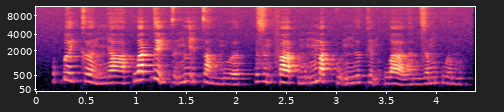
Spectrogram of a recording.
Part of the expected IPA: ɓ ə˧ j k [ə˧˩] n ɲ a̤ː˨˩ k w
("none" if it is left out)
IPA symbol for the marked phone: əː˧˩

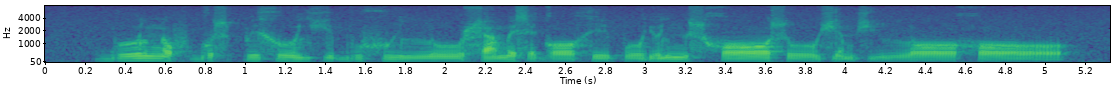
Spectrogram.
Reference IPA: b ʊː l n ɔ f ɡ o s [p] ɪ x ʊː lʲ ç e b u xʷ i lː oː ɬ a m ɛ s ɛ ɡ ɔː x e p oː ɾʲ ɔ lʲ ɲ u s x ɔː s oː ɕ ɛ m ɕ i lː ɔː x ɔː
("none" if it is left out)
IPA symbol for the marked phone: p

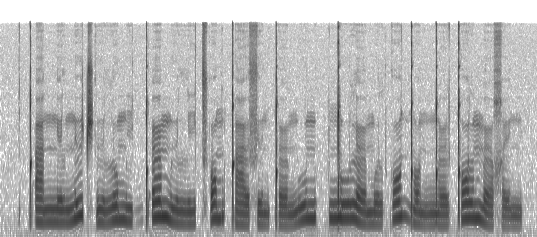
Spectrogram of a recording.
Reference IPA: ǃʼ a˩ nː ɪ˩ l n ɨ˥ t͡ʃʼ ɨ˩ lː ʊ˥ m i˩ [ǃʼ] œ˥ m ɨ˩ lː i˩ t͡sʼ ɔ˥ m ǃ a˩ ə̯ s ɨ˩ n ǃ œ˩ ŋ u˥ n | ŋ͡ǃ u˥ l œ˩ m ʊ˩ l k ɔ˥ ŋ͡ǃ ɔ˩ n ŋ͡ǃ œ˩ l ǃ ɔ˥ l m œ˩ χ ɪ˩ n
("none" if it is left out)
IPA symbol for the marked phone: ǃʼ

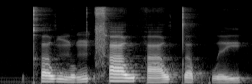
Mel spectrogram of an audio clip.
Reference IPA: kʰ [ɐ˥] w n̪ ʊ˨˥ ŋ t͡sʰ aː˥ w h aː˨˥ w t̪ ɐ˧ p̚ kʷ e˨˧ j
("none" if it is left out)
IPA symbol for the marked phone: ɐ˥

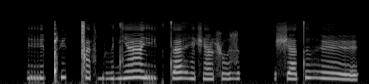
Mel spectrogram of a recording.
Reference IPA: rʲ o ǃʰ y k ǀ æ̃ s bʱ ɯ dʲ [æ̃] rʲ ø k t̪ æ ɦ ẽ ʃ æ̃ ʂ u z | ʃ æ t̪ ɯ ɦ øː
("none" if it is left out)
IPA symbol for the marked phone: æ̃ː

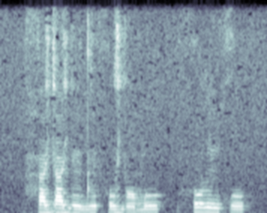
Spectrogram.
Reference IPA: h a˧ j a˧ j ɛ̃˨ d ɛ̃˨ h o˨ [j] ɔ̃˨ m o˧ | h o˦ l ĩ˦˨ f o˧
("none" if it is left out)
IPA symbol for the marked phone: j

